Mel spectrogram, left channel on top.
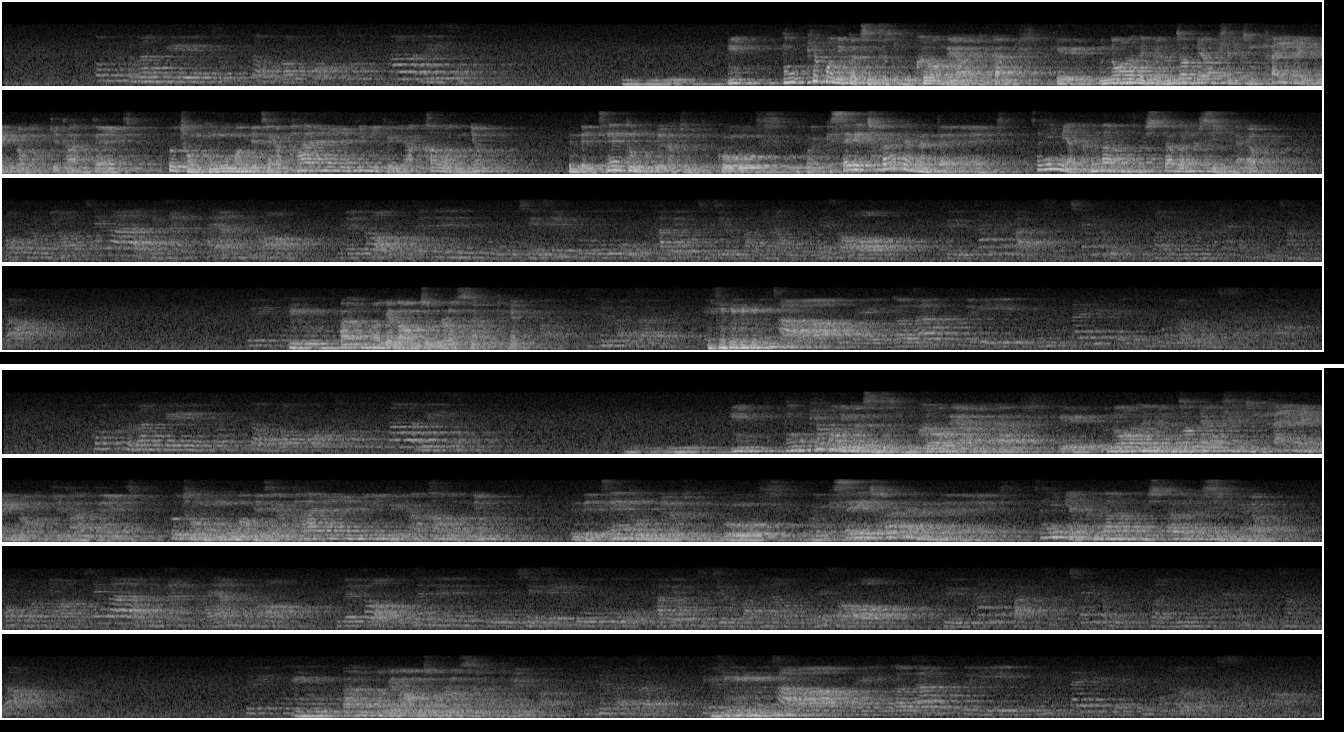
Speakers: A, on the right; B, on the left.
A: 공도 그만큼 조금 더 무겁고 조금 더 느리죠.
B: 음, 생각해보니까 진짜 좀 그러네요. 약간 그 운동을 하는 면적에 확실히 좀 차이가 있는 것 같기도 한데, 또 전
A: 네네.
B: 궁금한 게 제가 팔 힘이 되게 약하거든요? 근데 이
A: 네.
B: 체도 무게가 좀 있고, 이걸 이렇게 세게 쳐야 되는데, 팔 힘이 약한 사람도 시작을 할 수 있나요?
A: 어, 그럼요. 채가 굉장히 다양해요. 그래서 요새는 또 재질도 가벼운 재질로 많이 나오고 해서 그 파림에 맞춘 채를 우면- 우선 이용을 하면은 괜찮고요. 그리고
B: 음, 다양하게 나온지 몰랐어요. 네.
A: 어, <laughs> 맞아요. 그리고
B: <laughs>
A: 농구처럼 왜 여자분들이 보통 힘 딸릴 때 두 손으로 던지잖아요.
